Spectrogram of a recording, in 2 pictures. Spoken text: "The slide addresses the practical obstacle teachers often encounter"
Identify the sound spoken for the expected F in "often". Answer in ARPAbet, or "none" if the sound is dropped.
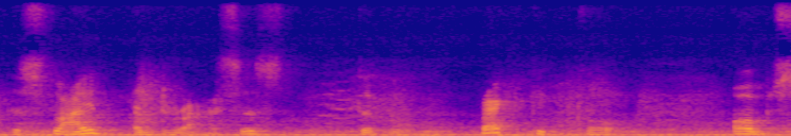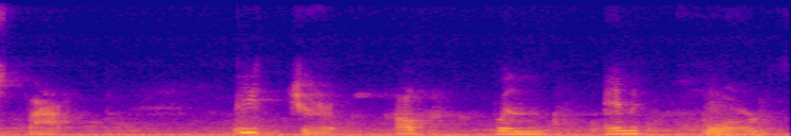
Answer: P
